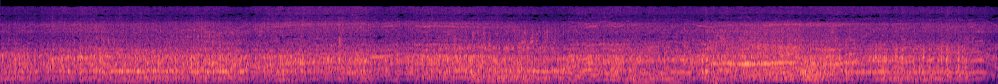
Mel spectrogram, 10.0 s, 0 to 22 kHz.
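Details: Greenworks 80V battery chainsaw cutting mostly oak sawmill slabs: steady electric whine rising and easing as the chain bites into hardwood; saw cuts cleanly, normal operation.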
